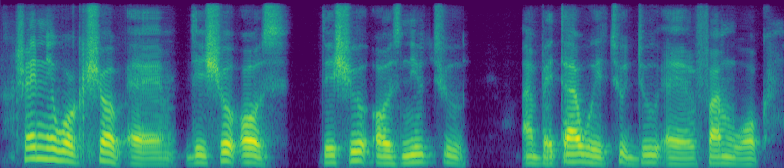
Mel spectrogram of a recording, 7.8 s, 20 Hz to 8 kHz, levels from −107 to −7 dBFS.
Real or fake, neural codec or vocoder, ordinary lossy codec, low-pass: fake; codec, 16 kHz, 0.8 kbps, ZipCodec; none; 7.2 kHz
